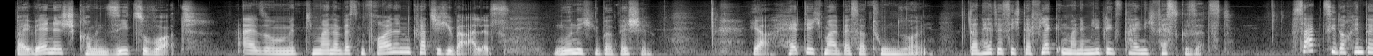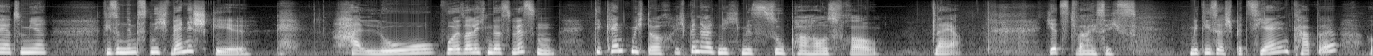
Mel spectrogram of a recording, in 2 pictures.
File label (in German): Werbung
